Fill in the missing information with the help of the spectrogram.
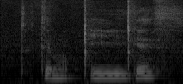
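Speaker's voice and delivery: approbation soufflée sans voix; chuchoté. Acted. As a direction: murmure le compliment. (approbation à voix chuchotée)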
